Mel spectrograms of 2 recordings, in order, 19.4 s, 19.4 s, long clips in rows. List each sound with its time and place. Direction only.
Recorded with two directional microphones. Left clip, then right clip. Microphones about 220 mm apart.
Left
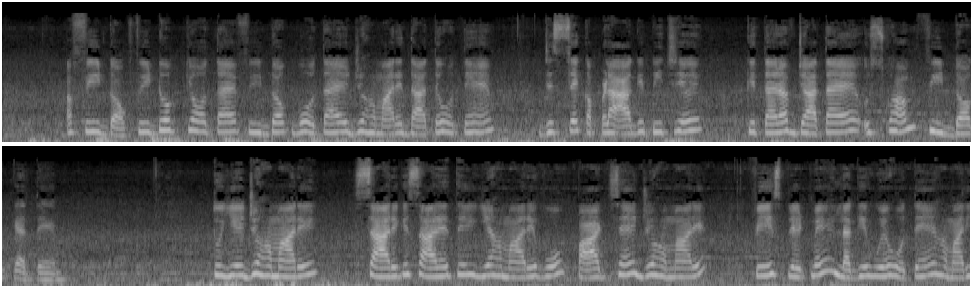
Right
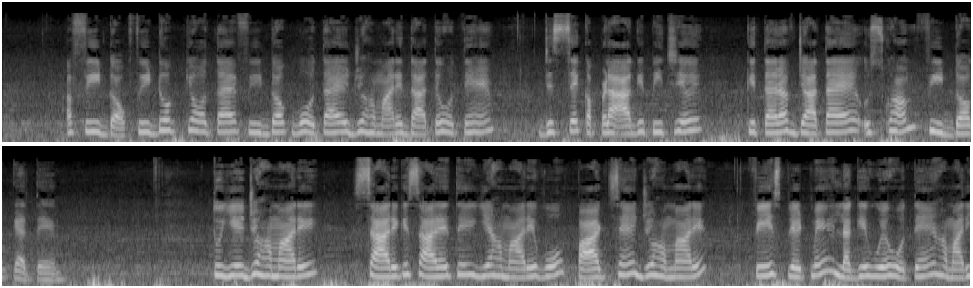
0.6 s a woman's voice: 15° right (ahead or behind)
11.8 s a woman's voice: 15° right (ahead or behind)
